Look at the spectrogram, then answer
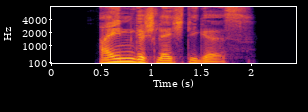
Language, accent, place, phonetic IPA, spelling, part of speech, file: German, Germany, Berlin, [ˈaɪ̯nɡəˌʃlɛçtɪɡəs], eingeschlechtiges, adjective, De-eingeschlechtiges.ogg
- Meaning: strong/mixed nominative/accusative neuter singular of eingeschlechtig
